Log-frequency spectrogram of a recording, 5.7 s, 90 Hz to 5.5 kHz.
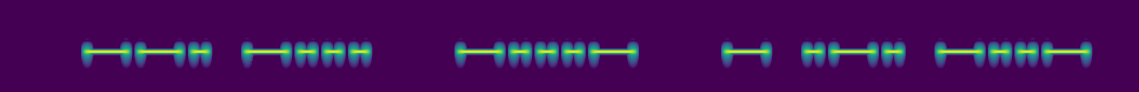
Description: Morse code, heard as a keyed tone, about 18 wpm, 550 Hz. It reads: GB <BT> TRX
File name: naukapodstaw / skroty / skroty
